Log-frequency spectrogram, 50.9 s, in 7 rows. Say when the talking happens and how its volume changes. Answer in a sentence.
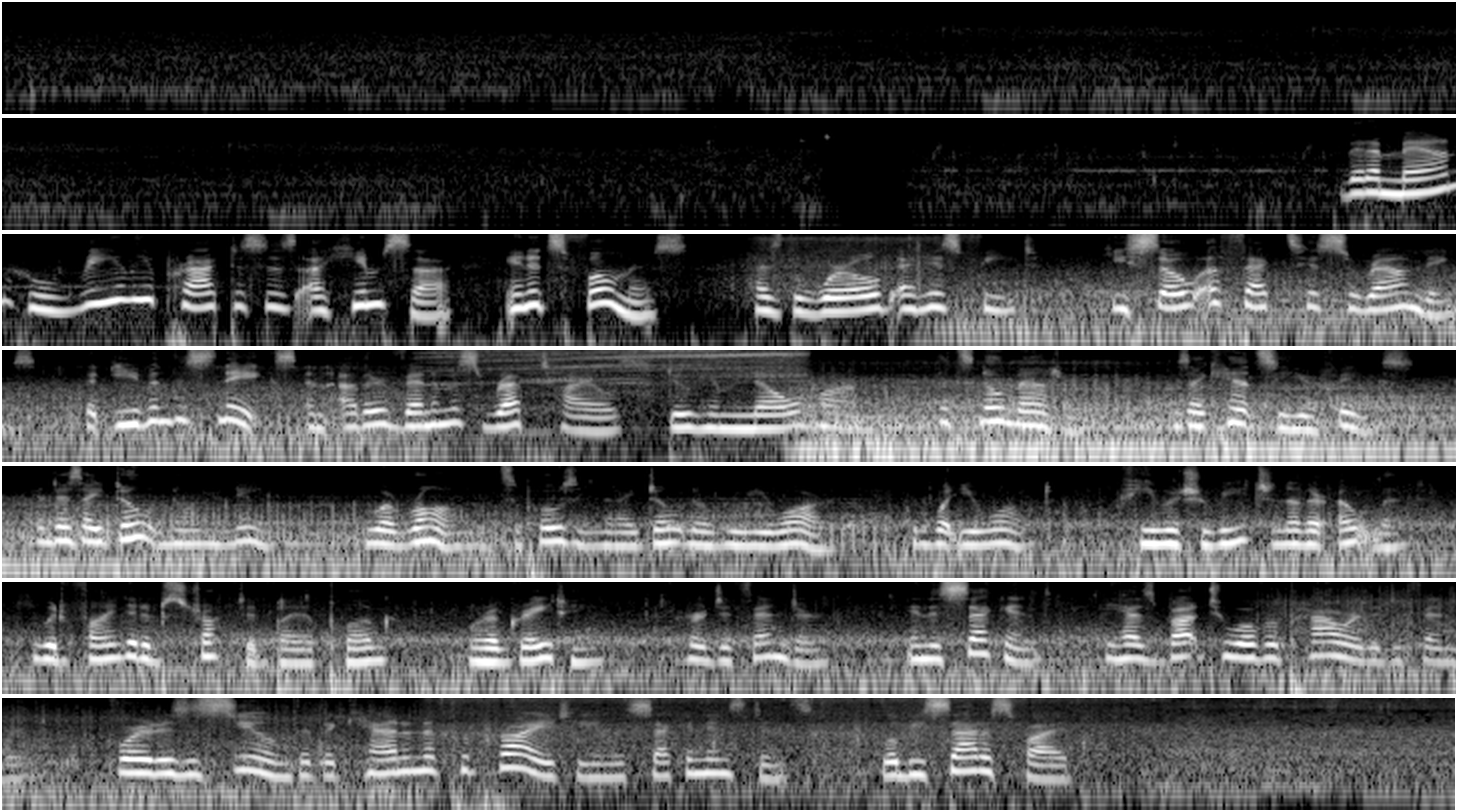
You can hear the talking from 13.9 to 49.0 s, at a steady volume.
